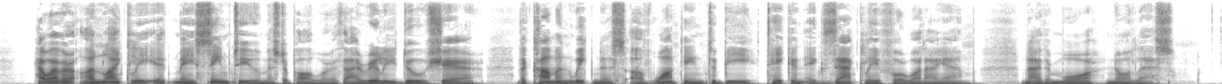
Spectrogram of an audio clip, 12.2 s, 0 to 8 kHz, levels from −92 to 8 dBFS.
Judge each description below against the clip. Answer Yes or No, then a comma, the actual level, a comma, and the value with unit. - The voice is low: Yes, very low, 90 Hz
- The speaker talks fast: No, average, 145 wpm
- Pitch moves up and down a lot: Yes, wide, 6.2 semitones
